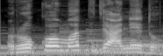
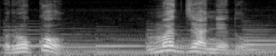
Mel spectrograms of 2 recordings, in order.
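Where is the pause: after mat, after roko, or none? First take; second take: none; after roko. First: It is said without any pause. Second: There is a pause right after roko.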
